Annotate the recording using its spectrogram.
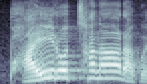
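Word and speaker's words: वैरोचन: 비로자나를 인더산스크레트어 원음으로 바이로차나라고 해요. 무슨 나? 바이로차나. 바이로차나를 중국 한자로 비로자나네 글자로음을 따서 한자로 번역한 거예요. 비로자나. 원래 발음은 바이로차나.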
